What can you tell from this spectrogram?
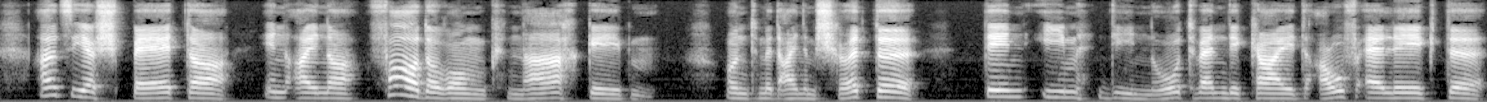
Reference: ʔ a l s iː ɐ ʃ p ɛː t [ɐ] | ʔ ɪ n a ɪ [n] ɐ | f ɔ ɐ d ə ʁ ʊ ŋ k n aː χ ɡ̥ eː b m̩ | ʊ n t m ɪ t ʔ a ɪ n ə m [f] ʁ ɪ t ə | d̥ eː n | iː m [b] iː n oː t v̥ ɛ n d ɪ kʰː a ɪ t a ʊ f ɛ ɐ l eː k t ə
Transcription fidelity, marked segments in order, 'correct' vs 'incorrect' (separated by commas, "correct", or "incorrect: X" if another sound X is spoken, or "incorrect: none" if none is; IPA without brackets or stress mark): correct, correct, incorrect: ʃ, incorrect: d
